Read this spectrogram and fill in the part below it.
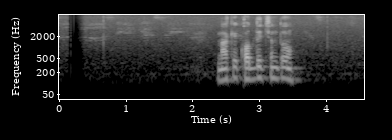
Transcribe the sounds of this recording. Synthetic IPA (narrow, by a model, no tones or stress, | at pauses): nakekʰɔt̪̚d̪it̪ːɕʰent̪o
